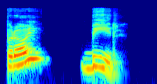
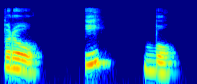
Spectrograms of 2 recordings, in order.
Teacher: tengo un diptongo sí lo pronuncio en la misma sílaba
